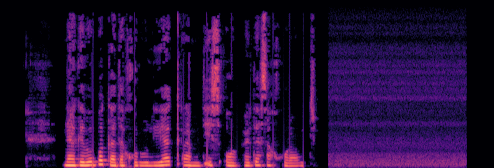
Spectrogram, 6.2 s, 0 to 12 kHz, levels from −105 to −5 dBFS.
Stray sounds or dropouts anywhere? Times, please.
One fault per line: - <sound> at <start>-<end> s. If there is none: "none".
none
